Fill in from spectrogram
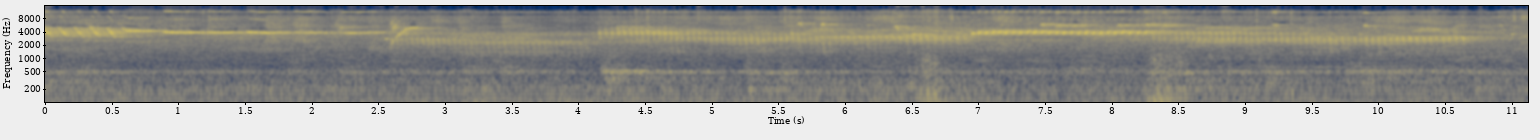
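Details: Cobre Cobalto Intenso canary in full song, weaving high whistled notes, quick sliding phrases and long rapid trilled rolls that rise and fall in loudness, with a few soft knocks in the background.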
